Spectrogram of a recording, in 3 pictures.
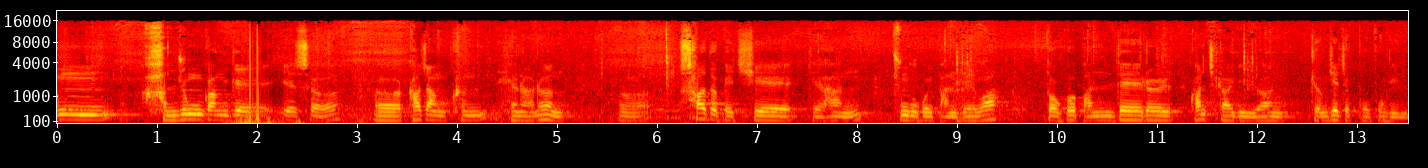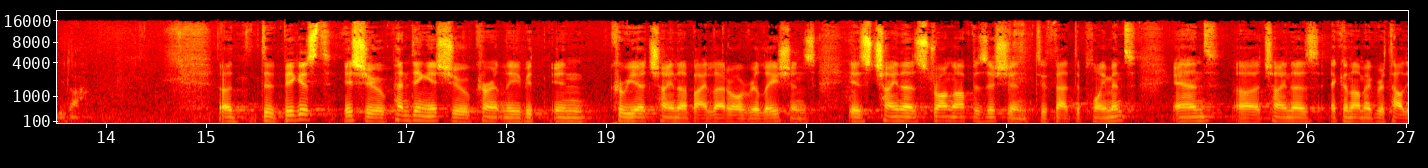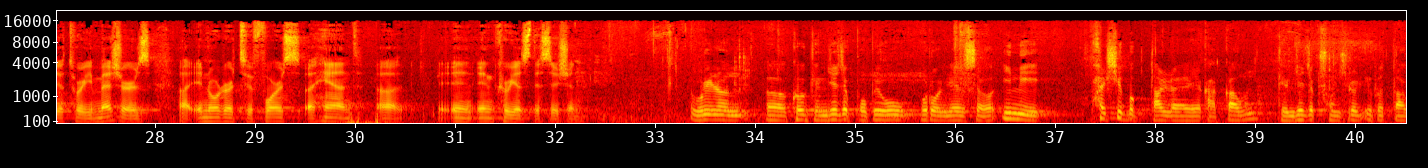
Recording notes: Delivered a Global Leaders Forum address to a Washington D.C. Fielded several questions from the audience.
